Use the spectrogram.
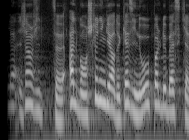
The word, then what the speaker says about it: Schleuniger: Alban Schlöninger, je prononce bien votre nom?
